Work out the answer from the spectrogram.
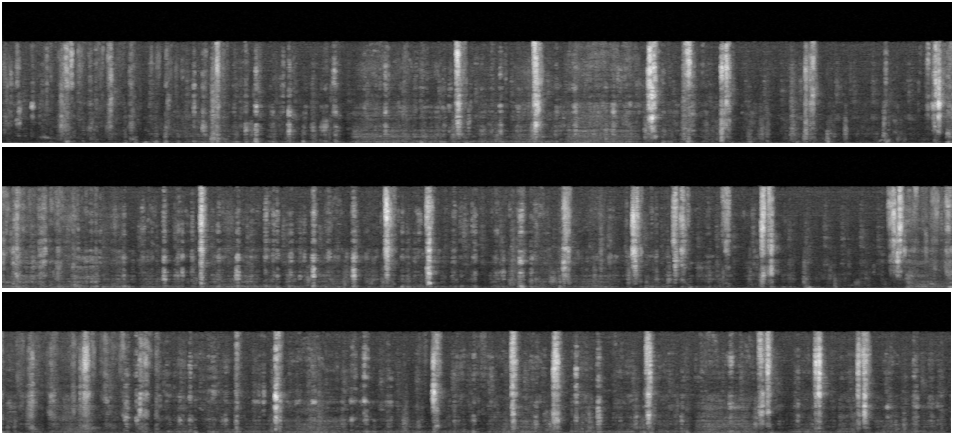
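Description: Close-miked wet chewing and lip smacking of a soft food, with frequent sharp mouth clicks and smacks coming in irregular clusters.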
